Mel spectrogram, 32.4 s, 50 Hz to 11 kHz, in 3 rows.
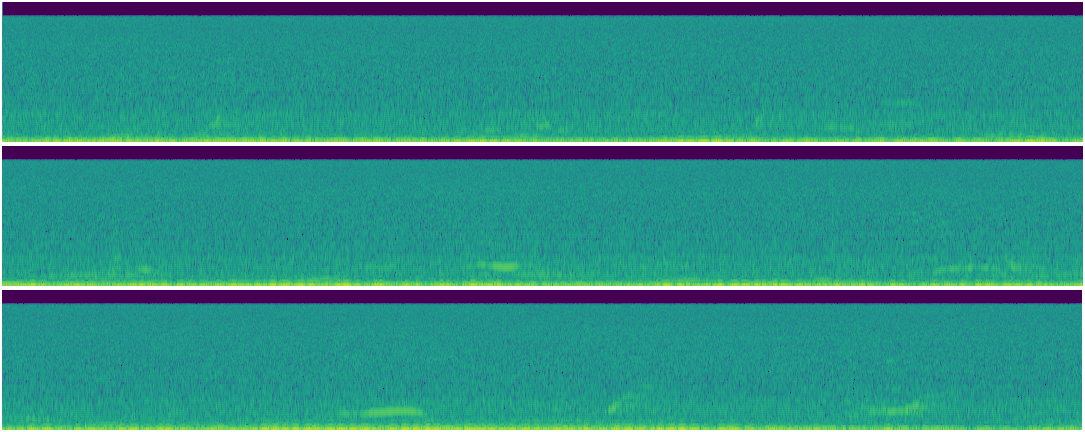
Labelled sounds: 27.7	28.0	humpback whale, 0.80 to 0.90 kHz
30.8	31.1	humpback whale, 0.80 to 0.93 kHz

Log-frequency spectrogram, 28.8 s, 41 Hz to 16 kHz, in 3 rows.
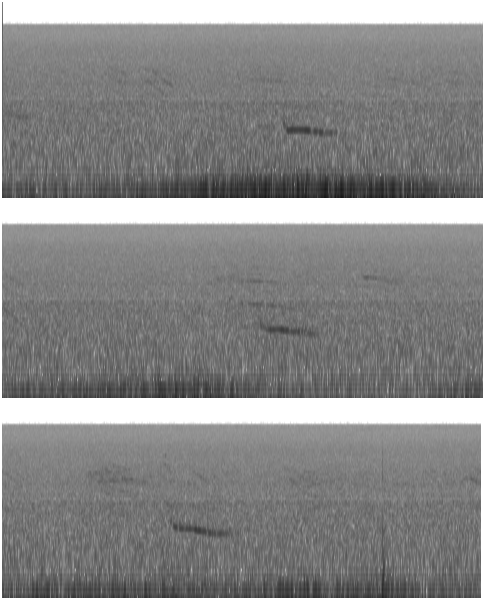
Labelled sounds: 3.2	3.5	killer whale, Bigg's (transient), 1.2 to 1.6 kHz
14.6	14.9	killer whale, Bigg's (transient), 1.4 to 1.5 kHz
16.8	17.2	killer whale, Bigg's (transient), 1.5 to 1.7 kHz
21.6	21.9	killer whale, Bigg's (transient), 1.5 to 1.6 kHz
23.1	23.4	killer whale, Bigg's (transient), 1.4 to 1.9 kHz

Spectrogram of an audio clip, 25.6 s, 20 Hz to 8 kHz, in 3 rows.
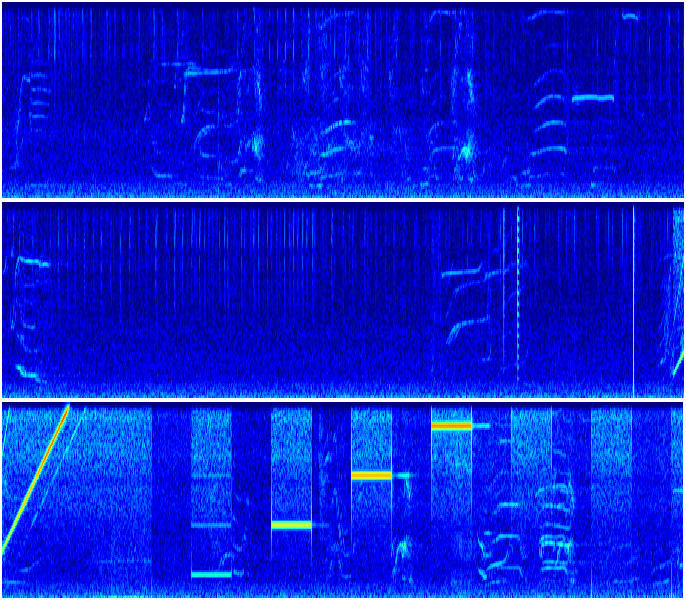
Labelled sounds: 0.0	0.7	killer whale, southern resident, call S02iii, 0.55 to 8.0 kHz
1.8	3.0	killer whale, southern resident, call S36, 0.26 to 6.8 kHz
2.9	3.3	killer whale, southern resident, 0.26 to 8.0 kHz
3.5	6.1	killer whale, southern resident, call S10, 0.31 to 8.0 kHz
6.3	7.2	killer whale, southern resident, 0.26 to 8.0 kHz
7.1	8.0	killer whale, southern resident, J pod, call S42, 0.17 to 8.0 kHz
8.5	9.2	killer whale, southern resident, call S36, 0.21 to 7.3 kHz
13.9	15.3	killer whale, southern resident, call S19, 0.71 to 8.0 kHz
16.8	25.5	abiotic sound, 0.43 to 8.0 kHz
16.8	17.8	killer whale, 0.45 to 2.7 kHz
19.6	20.3	killer whale, 0.71 to 4.4 kHz
20.9	21.6	killer whale, 0.73 to 7.0 kHz
21.9	22.4	killer whale, 0.51 to 5.5 kHz
22.9	23.7	killer whale, southern resident, 0.38 to 6.7 kHz
23.7	25.5	killer whale, 0.40 to 6.6 kHz

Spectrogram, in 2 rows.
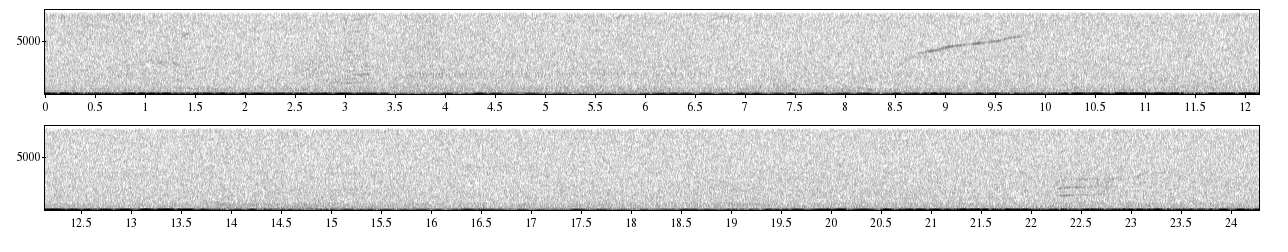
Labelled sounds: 8.7	9.8	killer whale, Bigg's (transient), 3.8 to 5.5 kHz
22.3	22.6	killer whale, Bigg's (transient), 2.0 to 2.2 kHz

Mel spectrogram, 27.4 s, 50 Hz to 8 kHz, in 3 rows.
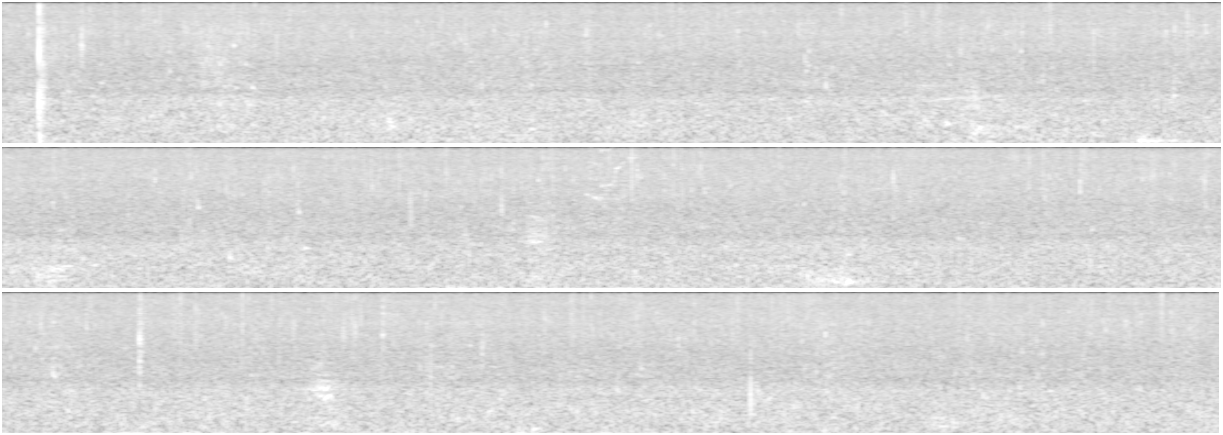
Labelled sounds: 13.5	13.8	humpback whale, 2.7 to 3.2 kHz
20.5	20.8	humpback whale, 0.84 to 1.2 kHz

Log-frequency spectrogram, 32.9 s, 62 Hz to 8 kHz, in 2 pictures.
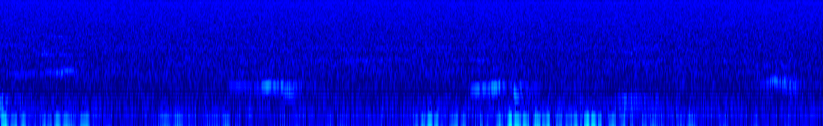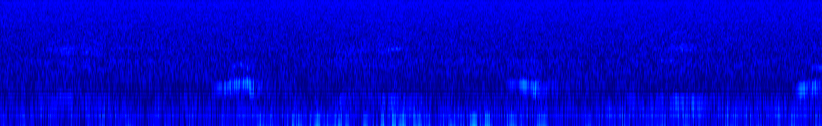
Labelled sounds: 1.0	1.3	humpback whale, 1.9 to 2.0 kHz

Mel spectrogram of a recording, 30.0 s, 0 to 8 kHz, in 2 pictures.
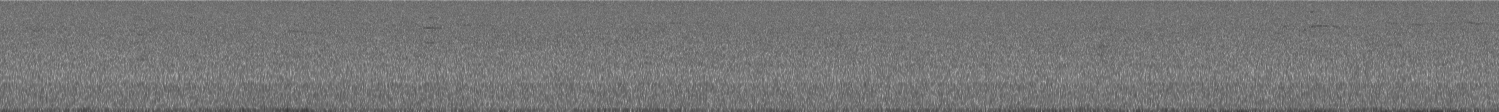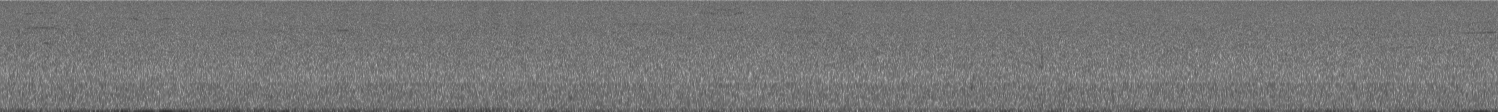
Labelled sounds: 15.2	15.6	Pacific white-sided dolphin, 3.6 to 3.7 kHz
29.6	29.9	Pacific white-sided dolphin, 3.1 to 3.3 kHz

